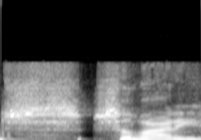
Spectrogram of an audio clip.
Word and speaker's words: Schilaty: I have Shalatti here with me today.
